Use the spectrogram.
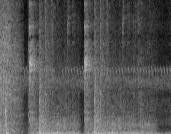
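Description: A garage door for a Hammond Overhead Door Company ad, rumbling and rattling as it slides, with two sharp clunks as it moves, loud and close.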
